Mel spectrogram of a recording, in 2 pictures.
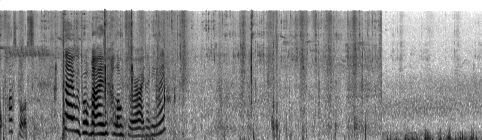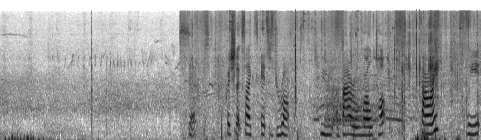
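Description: A young woman speaks with animation close by, outdoors.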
